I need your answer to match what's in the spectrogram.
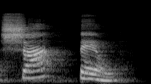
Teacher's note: O E e o U ficaram juntos numa mesma sílaba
